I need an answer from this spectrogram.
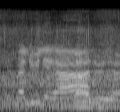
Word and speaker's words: Valulea: Valuléa, exactement. comme ça se prononce.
